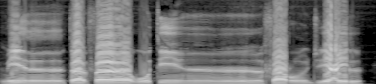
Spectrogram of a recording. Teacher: Makhraj huruf fa sendiri yaitu gigi atas menempel dengan bibir bawah. Kemudian ditahan gunahnya. · Maka cara membacanya yaitu samarkan tanwinnya ke huruf fa. Maka min tafawutin langsung ke makhraj huruf fa. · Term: ikhfa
